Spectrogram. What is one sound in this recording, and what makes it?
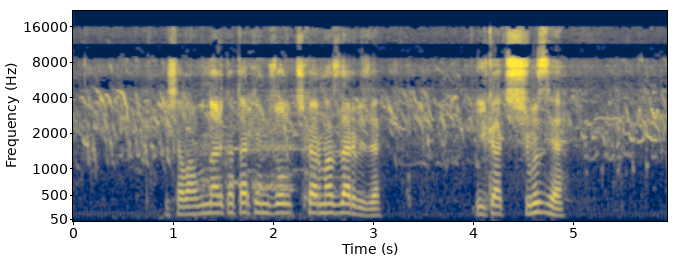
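A rooster crows loudly.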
